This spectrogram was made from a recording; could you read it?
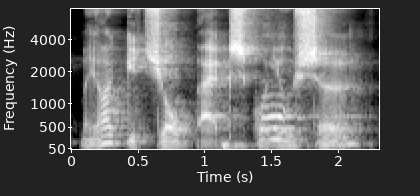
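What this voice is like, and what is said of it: Imitates another person's voice. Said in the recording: “That was a really good impression.”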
